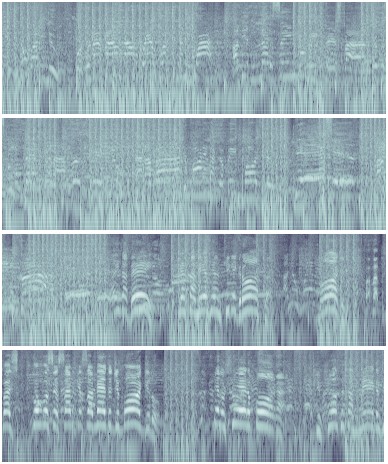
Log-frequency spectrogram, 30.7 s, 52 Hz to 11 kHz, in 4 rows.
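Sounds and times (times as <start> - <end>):
heavy gunfire from police weapons: 0.0 - 17.8, 18.7 - 19.8, 20.4 - 21.0, 21.7 - 22.8, 26.2 - 27.2, 28.8 - 30.6
speech: 19.4 - 20.9, 21.8 - 26.3, 27.3 - 30.6.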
